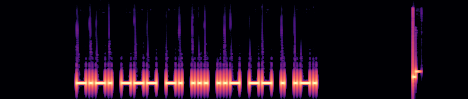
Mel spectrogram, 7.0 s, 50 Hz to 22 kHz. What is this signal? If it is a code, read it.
Morse code, heard as a keyed tone, about 25 wpm, 700 Hz. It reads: CONSUMER
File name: Eight Letter Words - 25wpm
